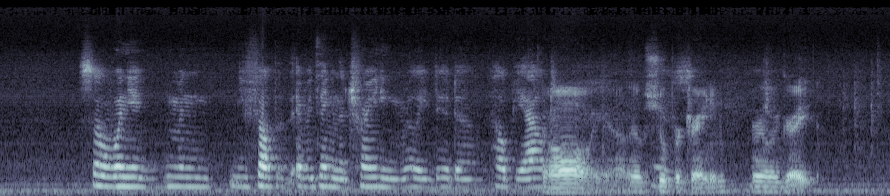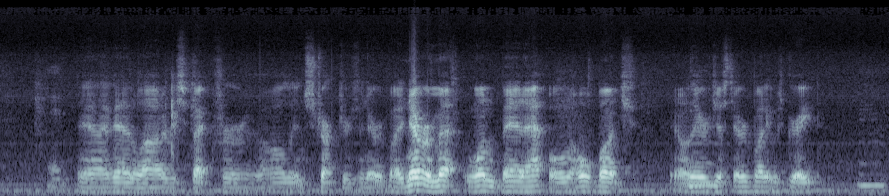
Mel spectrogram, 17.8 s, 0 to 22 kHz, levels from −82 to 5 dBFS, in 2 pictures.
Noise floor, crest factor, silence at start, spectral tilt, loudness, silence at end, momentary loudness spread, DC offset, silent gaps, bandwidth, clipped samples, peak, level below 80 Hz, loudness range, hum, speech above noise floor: -37 dBFS; 18 dB; 0 s; -5.5 dB/octave; -17 LUFS; 0 s; 21 LU; under 0.1%; none; 19 kHz; under 0.1%; 0 dBFS; -44 dBFS; 7 LU; none; 20 dB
